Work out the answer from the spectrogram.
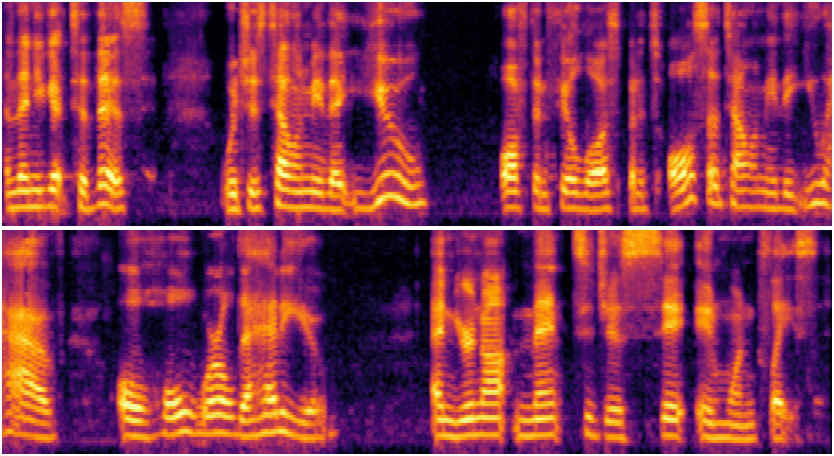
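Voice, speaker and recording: A woman's voice: on the low side, a little slow, no room sound, studio quality. A woman giving a casual tarot reading, speaking in a frank, informal, explanatory way. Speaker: tarot reader, guest.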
